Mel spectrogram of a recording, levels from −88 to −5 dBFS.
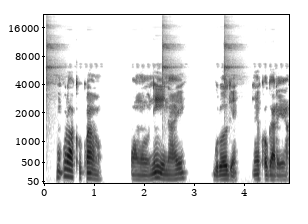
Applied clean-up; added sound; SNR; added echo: none; Tambourine; 13 dB; none.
